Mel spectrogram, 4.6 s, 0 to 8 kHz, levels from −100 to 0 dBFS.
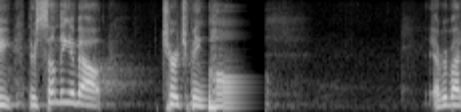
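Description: At 2.02 to 2.09 s a burst of packet loss removes about 60 ms of speech. The receiver covers roughly 55 ms of it by extending the last sound and fading it, heard as a brief held buzz or fading hiss before the speech jumps forward.

Two short concealed packet losses follow, at 2.13 to 2.17 s and 2.19 to 2.24 s, losing about 20 ms and 40 ms. Each hole is patched by continuing the preceding sound and blending back, leaving a quick smear or wobble in the speech.

From 2.24 to 2.67 s comes a long network dropout, likely a stall in arriving packets. About 400 ms is lost. The receiver stretches the last sound into a decaying buzz or hiss for most of that span, and about 40 ms of silence precedes the return of speech further on. Throughout the clip nothing is present above 8 kHz, consistent with a wideband call codec such as G.722.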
